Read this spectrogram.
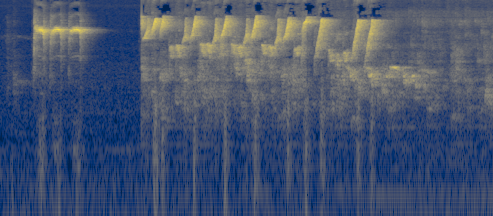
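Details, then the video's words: Horsfield's babbler singing actively: a brief high whistled phrase, a pause, then a lively series of rapid rising and falling whistled notes, repeated roughly every half second and fading toward the end. "SUARA BURUNG MANTENAN GUNUNG GACOR"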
